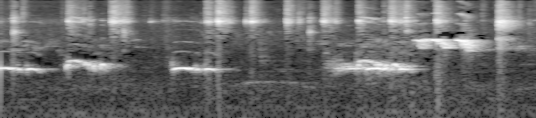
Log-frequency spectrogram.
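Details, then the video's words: Caged zebra dove singing in a local contest in Salatiga, Central Java, Indonesia: short bursts of low rolling coos in quick succession, a higher twittering phrase near the end, sharp clicking noises throughout. "Perkutut gacor door"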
